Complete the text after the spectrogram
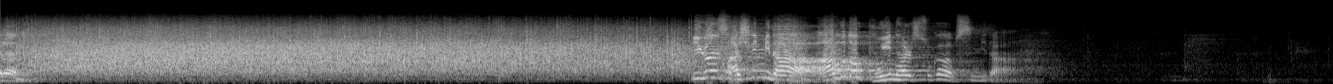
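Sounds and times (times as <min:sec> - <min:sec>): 
audience applause: 0:00.0 - 0:08.4
speech: 0:07.0 - 0:10.2.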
